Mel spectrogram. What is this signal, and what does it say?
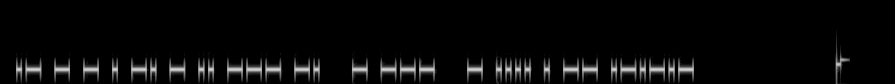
Morse code, heard as a keyed tone, about 25 wpm, 700 Hz. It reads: ATTENTION TO THEM.
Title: Sentences from Top 1000 Words - Review Part 6 - 25wpm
